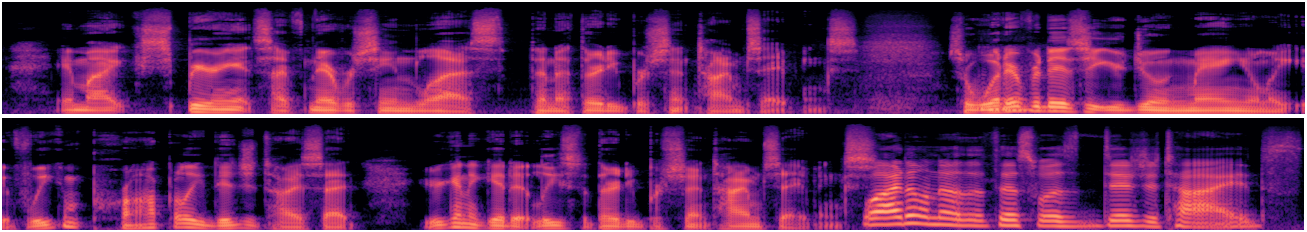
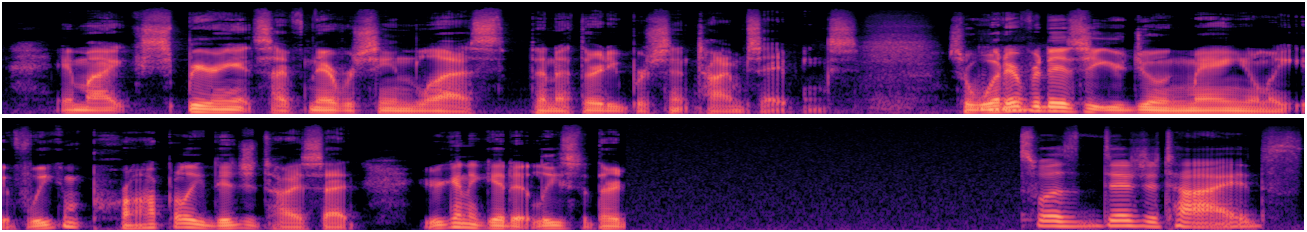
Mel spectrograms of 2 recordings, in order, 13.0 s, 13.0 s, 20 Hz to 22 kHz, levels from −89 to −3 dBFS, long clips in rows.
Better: first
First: none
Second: audio cutting out; at 9.5 s for 2 s

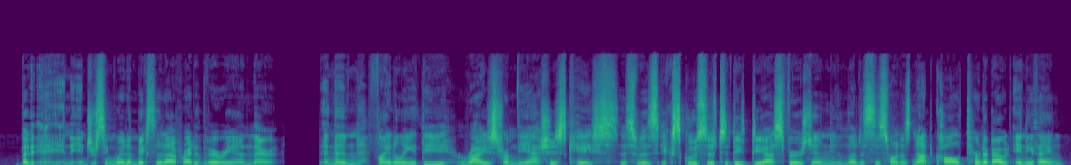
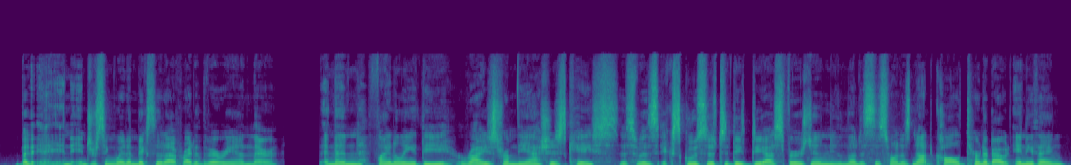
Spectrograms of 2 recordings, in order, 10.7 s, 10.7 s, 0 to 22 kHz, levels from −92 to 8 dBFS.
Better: second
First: thin; somewhat; fading below 450 Hz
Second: none

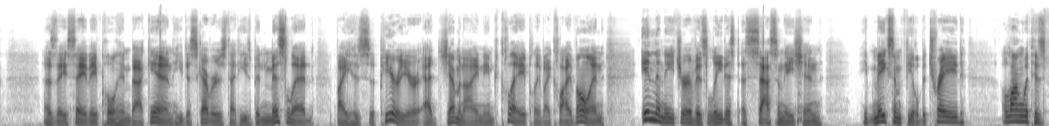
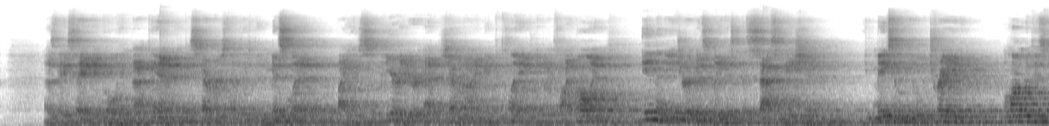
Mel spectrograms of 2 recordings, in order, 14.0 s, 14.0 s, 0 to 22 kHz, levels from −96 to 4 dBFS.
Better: first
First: none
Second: off-mic speech; far // room echo; strong; dies away in 3 s

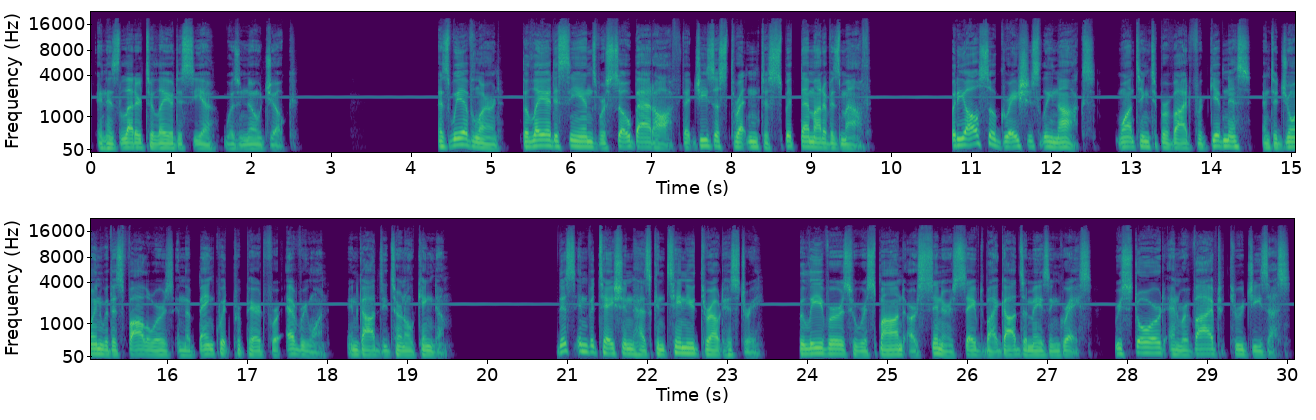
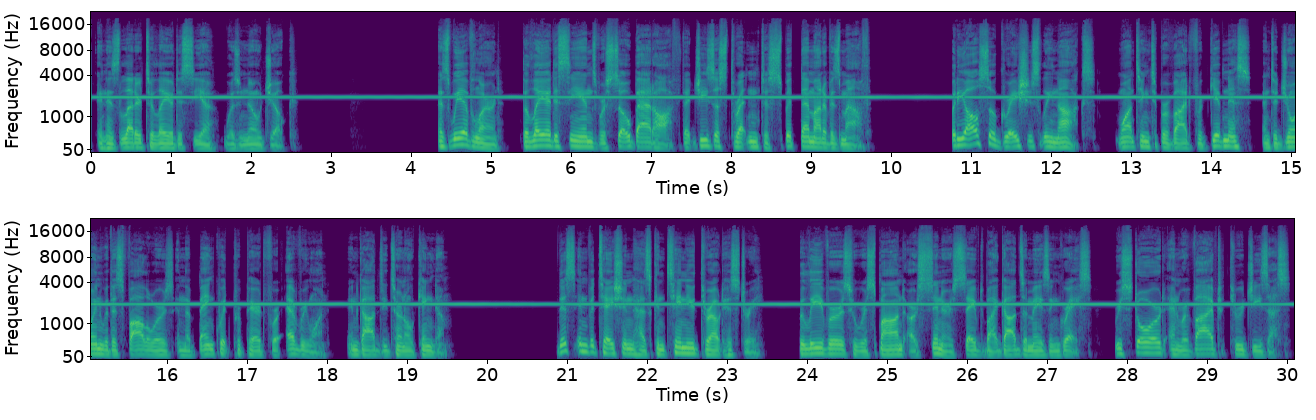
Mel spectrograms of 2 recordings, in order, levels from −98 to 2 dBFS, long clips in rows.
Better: first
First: high-pitched whine; faint; throughout; 2 kHz, 25 dB below the speech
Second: high-pitched whine; loud; throughout; 2 kHz, 7 dB below the speech

